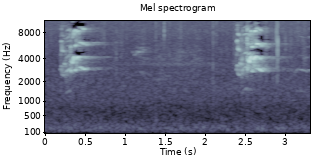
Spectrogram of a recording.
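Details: Two harsh, grating screeches about two seconds apart from sulphur-crested cockatoos at play with a coffee cup in the Royal Botanic Gardens, Sydney, over quiet outdoor background noise.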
